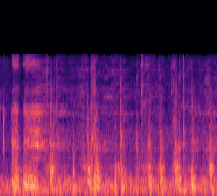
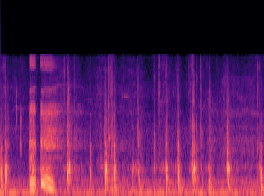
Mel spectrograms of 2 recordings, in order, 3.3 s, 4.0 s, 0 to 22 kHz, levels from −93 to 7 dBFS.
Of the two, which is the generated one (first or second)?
first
